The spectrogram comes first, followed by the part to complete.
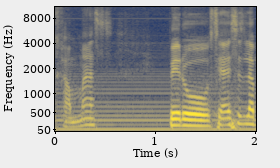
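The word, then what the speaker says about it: חמס: una traducción de una palabra hebrea que se pronuncia jamás pero si a veces la pronunciación en hebreo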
